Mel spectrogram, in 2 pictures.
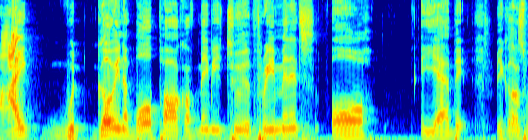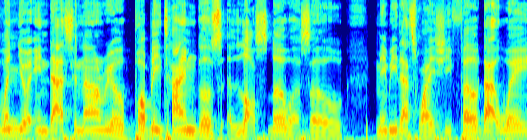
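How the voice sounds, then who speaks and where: At a moderate pace, a man with a medium-pitched voice talks in a monotone, flat intonation. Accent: non-native. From UK. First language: not English. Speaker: trial recap podcast host. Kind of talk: live-stream commentary on trial footage. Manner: halting, many repeats and self-corrections.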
